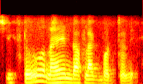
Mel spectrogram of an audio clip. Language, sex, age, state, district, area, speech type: Telugu, male, 60+, Andhra Pradesh, Chittoor, rural, conversation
